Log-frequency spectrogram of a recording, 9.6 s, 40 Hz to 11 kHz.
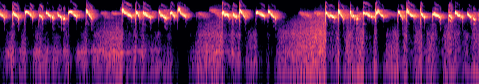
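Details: Oriental white-eye singing in a cage while in minor moult, 3 June 2022: long runs of rapid, high, thin chirps, each dipping in pitch, broken by a short pause before another fast burst.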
